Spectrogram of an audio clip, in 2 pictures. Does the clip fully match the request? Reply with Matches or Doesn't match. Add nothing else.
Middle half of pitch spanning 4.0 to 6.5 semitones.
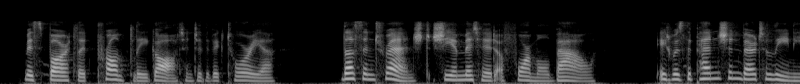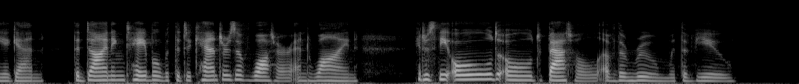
Matches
